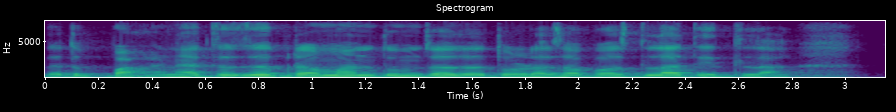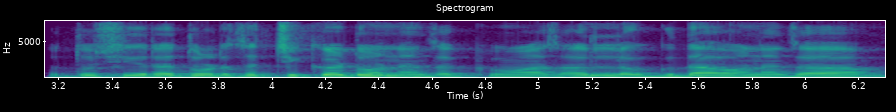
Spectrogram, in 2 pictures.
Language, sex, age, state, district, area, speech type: Marathi, male, 30-45, Maharashtra, Raigad, rural, spontaneous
